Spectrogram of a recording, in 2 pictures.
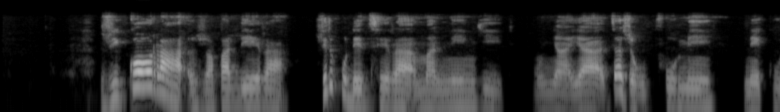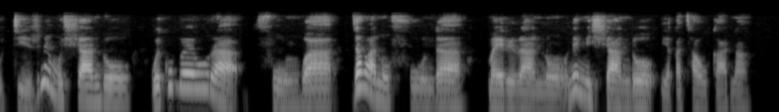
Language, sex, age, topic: Ndau, female, 36-49, education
